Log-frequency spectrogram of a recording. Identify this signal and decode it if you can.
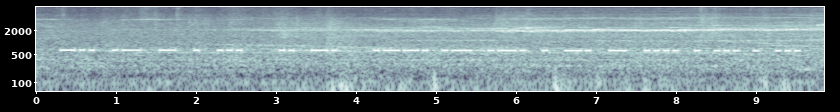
Morse code, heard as a keyed tone, hand-sent with a bug key, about 20 wpm, 640 Hz, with room echo and the noise of a subway station. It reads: DATES IN PARENTHESES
